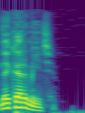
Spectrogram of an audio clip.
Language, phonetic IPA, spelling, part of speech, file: Russian, [nəkɐrˈmʲitʲ], накормить, verb, Ru-накормить.ogg
- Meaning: 1. to feed 2. to keep, to maintain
